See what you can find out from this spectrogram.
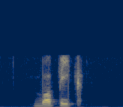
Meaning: alternative form of բոբիկ (bobik)
- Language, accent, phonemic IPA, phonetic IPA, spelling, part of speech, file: Armenian, Eastern Armenian, /boˈpik/, [bopík], բոպիկ, adjective, Hy-բոպիկ.ogg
